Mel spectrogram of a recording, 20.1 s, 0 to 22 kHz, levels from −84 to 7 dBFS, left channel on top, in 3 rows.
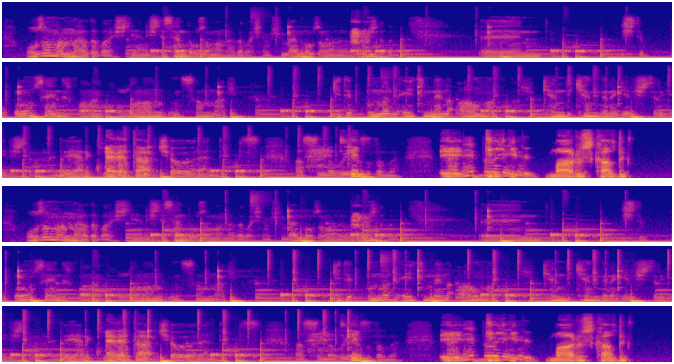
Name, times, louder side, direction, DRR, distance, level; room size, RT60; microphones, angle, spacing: voice 1, 0.0-4.5 4.8-5.4 6.2-9.0 10.0-18.7, left 1 dB, 15° left, 0.6 m, -30 dB
sound 1, 1.2-17.2, right 1 dB, 35° right, 0.6 m, -22 dB
voice 2, 14.4-14.9 16.4-17.1 17.8-19.7, left 2 dB, 70° left, 0.9 m, -22 dB
2.4 x 2.3 x 2.6 m
head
